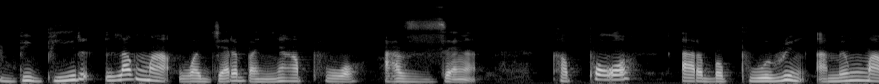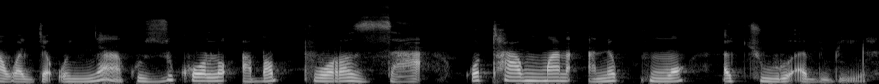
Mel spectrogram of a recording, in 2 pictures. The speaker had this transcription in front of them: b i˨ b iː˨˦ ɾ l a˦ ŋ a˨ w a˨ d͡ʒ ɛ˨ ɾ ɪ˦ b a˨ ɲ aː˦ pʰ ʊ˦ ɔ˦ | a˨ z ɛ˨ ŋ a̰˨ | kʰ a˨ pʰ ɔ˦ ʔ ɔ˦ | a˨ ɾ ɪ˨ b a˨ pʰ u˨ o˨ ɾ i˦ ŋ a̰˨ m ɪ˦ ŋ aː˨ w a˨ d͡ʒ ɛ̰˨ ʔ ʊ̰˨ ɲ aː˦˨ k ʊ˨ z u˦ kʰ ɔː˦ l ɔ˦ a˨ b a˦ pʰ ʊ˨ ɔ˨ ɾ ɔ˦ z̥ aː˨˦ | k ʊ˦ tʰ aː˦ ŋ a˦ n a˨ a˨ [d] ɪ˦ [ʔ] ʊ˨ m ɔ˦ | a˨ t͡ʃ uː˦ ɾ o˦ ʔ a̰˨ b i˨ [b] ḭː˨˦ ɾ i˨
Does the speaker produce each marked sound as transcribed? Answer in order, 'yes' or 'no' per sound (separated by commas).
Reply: no, no, yes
